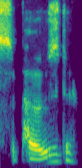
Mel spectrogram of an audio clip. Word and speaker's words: supposed: to read it as supposed um because there's no t after it i think that s um is usually a z sound um or if it's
